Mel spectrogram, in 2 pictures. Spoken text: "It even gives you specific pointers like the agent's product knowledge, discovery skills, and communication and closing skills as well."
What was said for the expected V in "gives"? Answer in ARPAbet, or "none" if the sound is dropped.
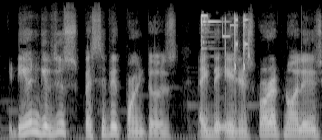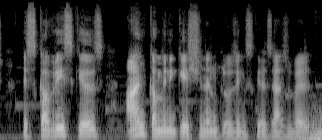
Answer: V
